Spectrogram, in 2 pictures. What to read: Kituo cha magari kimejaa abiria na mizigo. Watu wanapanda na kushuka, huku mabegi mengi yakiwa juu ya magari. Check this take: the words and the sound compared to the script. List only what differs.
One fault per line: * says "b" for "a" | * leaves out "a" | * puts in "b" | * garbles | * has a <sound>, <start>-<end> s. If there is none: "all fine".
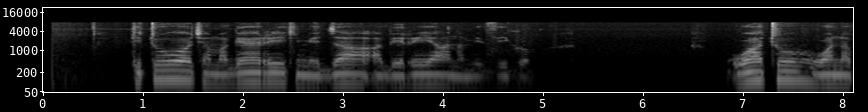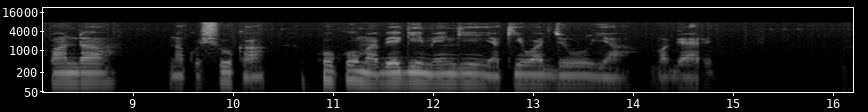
all fine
